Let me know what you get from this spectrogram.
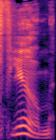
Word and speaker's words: Fume: Let's take a quick second and thank our newest sponsor, which is Fume. That's spelled F-U-M, pronounced Fume.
